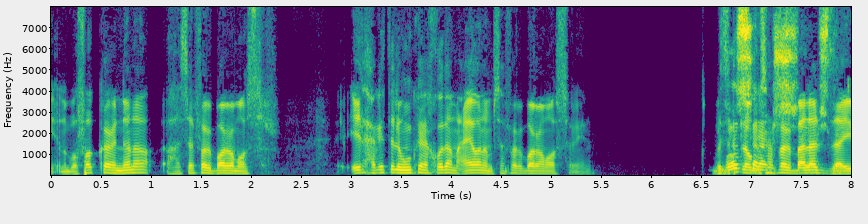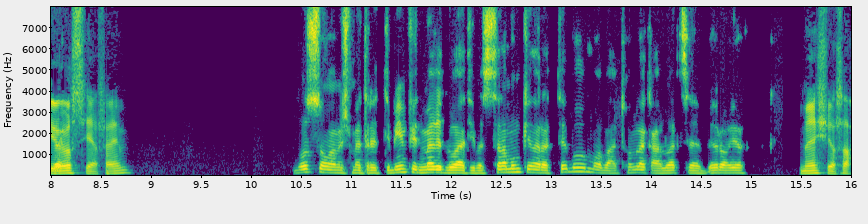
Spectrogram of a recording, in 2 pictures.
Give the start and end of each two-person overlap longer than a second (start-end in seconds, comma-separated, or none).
6.6-8.1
